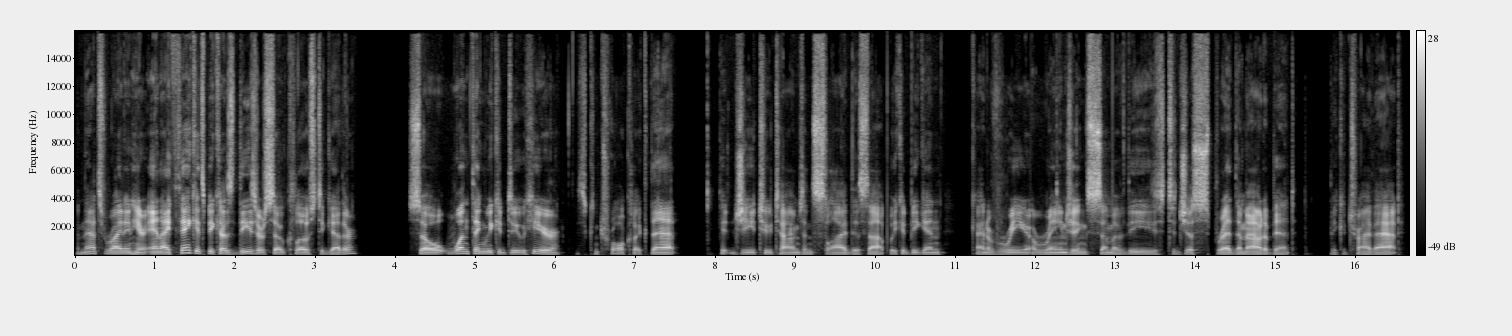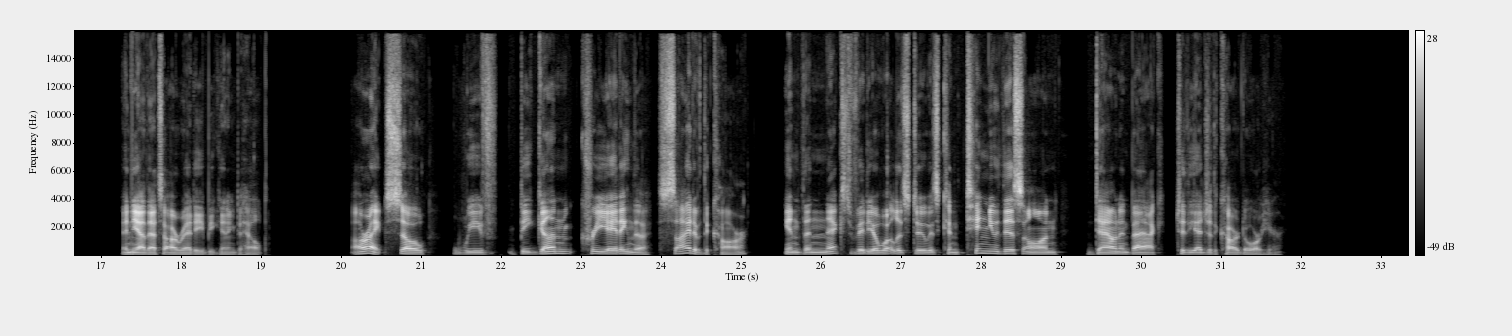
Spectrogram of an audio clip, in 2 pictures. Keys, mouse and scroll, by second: 0.9 scroll up 2, 1.2 shift+middle click, 2.6-8.0 shift+middle drag, 4.8 click, 6.0 ctrl+click, 8.0 g, 8.1 g, 10.0 ctrl+click, 10.7 click, 11.6 ctrl+click, 12.3 g, 12.5 g, 13.5 ctrl+click, 15.2 alt+a, 15.4 Tab, 15.7 scroll down 3, 16.0-18.9 middle drag, 18.9-20.0 scroll up 3, 20.0 scroll down 4, 20.3 middle click, 21.1-25.1 shift+middle drag, 26.9 KP_3.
